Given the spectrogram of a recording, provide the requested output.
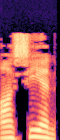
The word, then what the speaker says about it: Archen: The word arken arcs is thus pronounced acn, which makes a minimal pair with aken axn, making the difference between c and x phonemic, rather than just allophonic, for these speakers.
